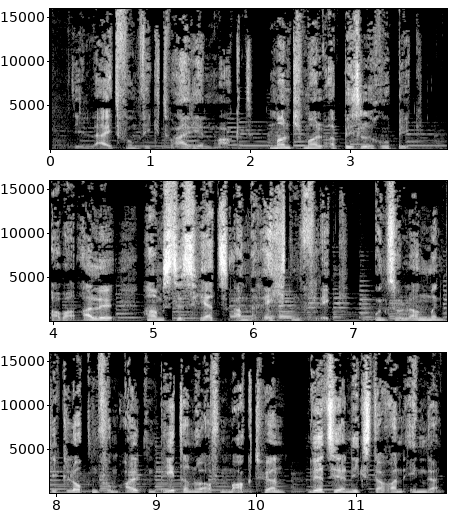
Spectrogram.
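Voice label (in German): Einleitung Hörspiel; viktualienmarkt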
